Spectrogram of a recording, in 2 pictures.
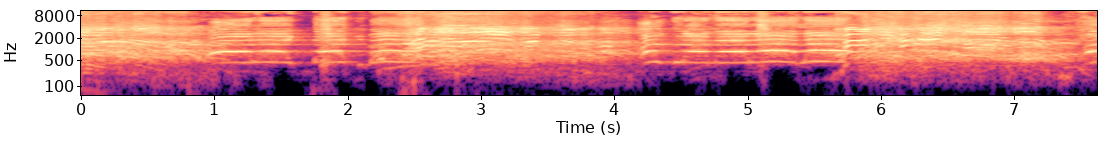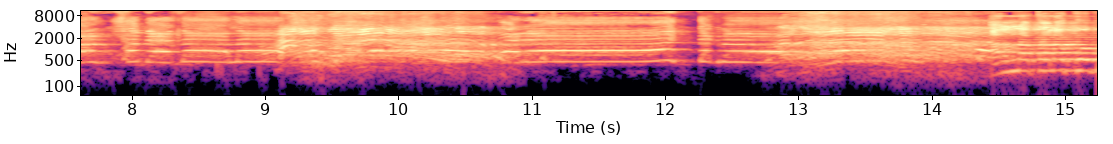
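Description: A large waz gathering's congregation bursts into loud, repeated takbir chants of Allahu Akbar, many voices roaring together in surging waves with brief dips between rounds, dense and echoing, filling the space throughout.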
